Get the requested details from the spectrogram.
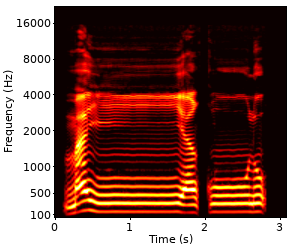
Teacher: nun sukun bunyinya lebur atau menghilang, namun masih tersisa dengungnya. Artinya bunyinya tidak lagi bunyi nun, tetapi masih ada salah satu sifatnya yaitu dengung.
